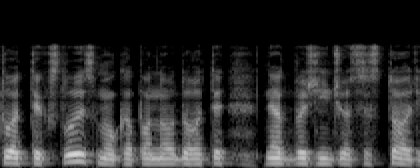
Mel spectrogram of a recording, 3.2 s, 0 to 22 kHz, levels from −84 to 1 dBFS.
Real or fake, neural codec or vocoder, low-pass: real; none; 7.2 kHz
